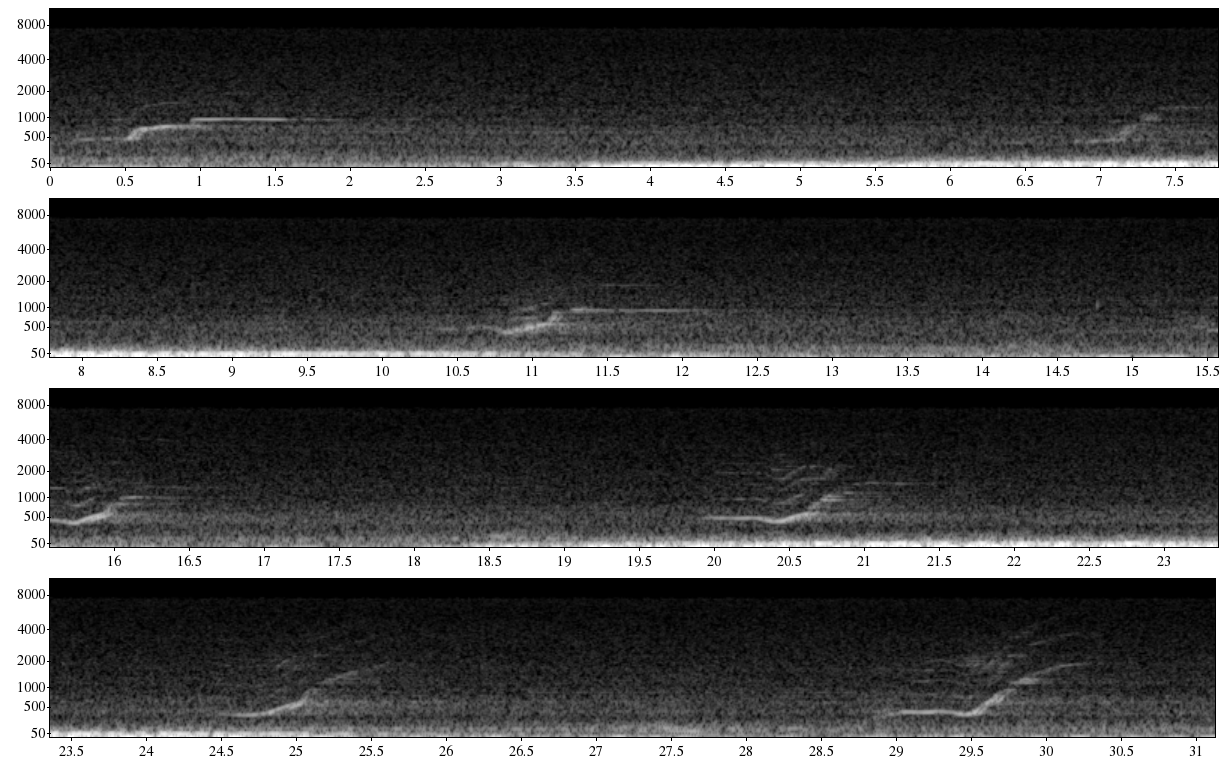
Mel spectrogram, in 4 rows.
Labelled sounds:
0.6	1.6	humpback whale, 0.80 to 1.5 kHz
11.1	12.0	humpback whale, 0.80 to 1.9 kHz
15.9	16.4	humpback whale, 0.80 to 1.1 kHz
20.4	21.3	humpback whale, 0.80 to 2.3 kHz
25.2	25.4	humpback whale, 1.1 to 1.6 kHz
29.7	30.3	humpback whale, 1.0 to 1.9 kHz

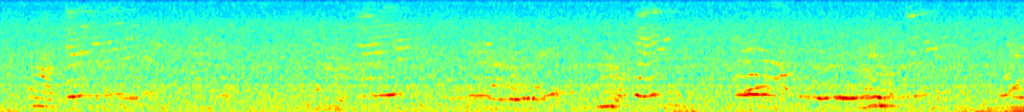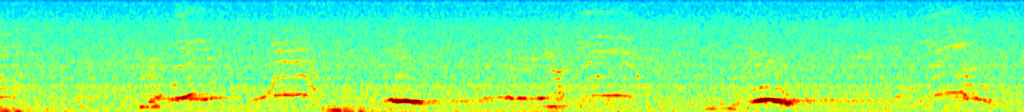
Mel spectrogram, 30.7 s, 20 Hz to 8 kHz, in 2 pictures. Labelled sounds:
1.2	1.9	humpback whale, 1.1 to 5.8 kHz
5.4	5.9	humpback whale, 1.8 to 5.2 kHz
10.6	11.8	humpback whale, 0.90 to 5.7 kHz
13.6	14.0	humpback whale, 4.9 to 5.8 kHz
18.2	18.5	humpback whale, 2.4 to 2.7 kHz
19.5	19.9	humpback whale, 1.4 to 2.0 kHz
23.6	23.9	humpback whale, 1.1 to 1.2 kHz
24.3	24.6	humpback whale, 1.9 to 3.0 kHz
28.1	28.4	humpback whale, 1.6 to 1.7 kHz
29.5	29.9	humpback whale, 2.1 to 2.4 kHz

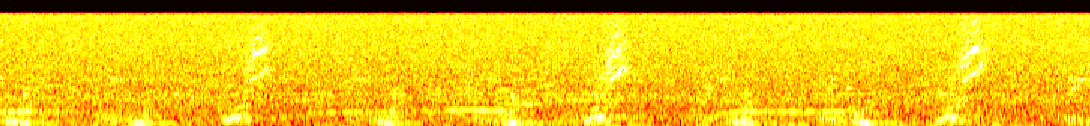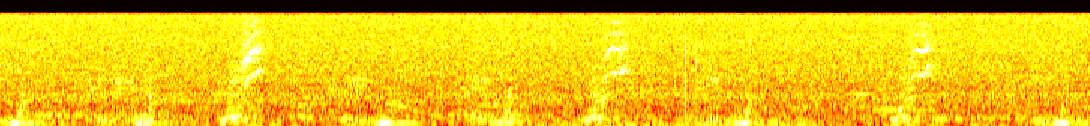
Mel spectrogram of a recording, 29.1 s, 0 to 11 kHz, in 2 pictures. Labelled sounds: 1.4	1.7	humpback whale, 1.2 to 1.5 kHz
3.3	3.6	humpback whale, 1.2 to 1.9 kHz
8.1	8.4	humpback whale, 1.2 to 2.0 kHz
12.8	13.1	humpback whale, 1.2 to 2.2 kHz
14.2	14.6	humpback whale, 1.2 to 1.4 kHz
16.1	16.3	humpback whale, 1.1 to 1.3 kHz
17.8	18.1	humpback whale, 0.99 to 3.4 kHz
19.1	19.4	humpback whale, 1.0 to 1.4 kHz
22.6	23.0	humpback whale, 1.3 to 3.6 kHz
26.7	27.0	humpback whale, 1.3 to 3.6 kHz

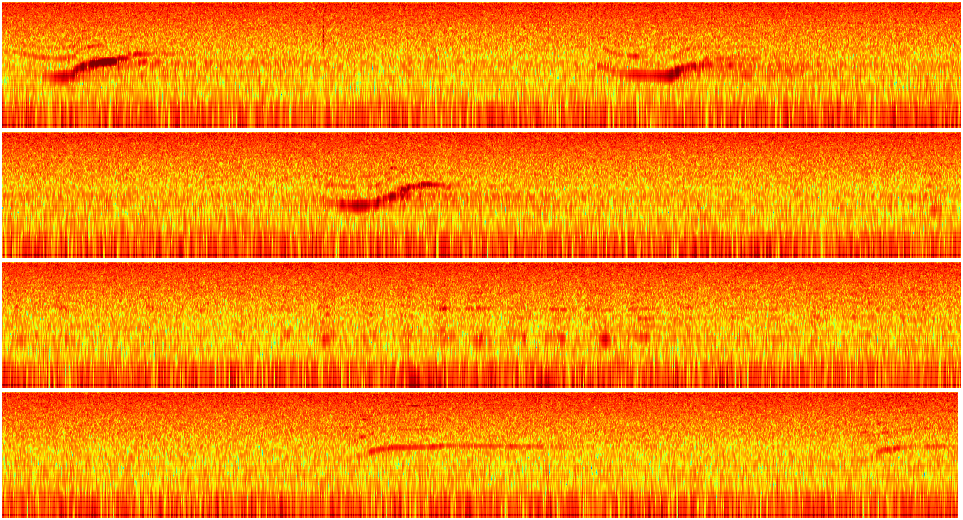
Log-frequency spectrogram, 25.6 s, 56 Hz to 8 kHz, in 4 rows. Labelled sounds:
0.1	1.1	humpback whale, 0.80 to 1.2 kHz
4.0	4.3	humpback whale, 0.90 to 1.3 kHz
9.0	9.4	humpback whale, 0.80 to 1.1 kHz
21.6	22.5	humpback whale, 0.80 to 1.9 kHz
25.0	25.3	humpback whale, 0.80 to 0.96 kHz

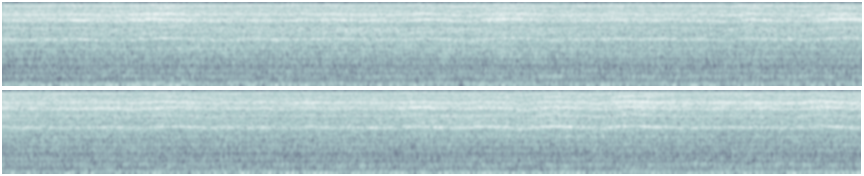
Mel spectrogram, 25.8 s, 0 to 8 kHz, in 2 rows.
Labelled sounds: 19.7	20.4	vessel noise, 2.0 to 4.1 kHz

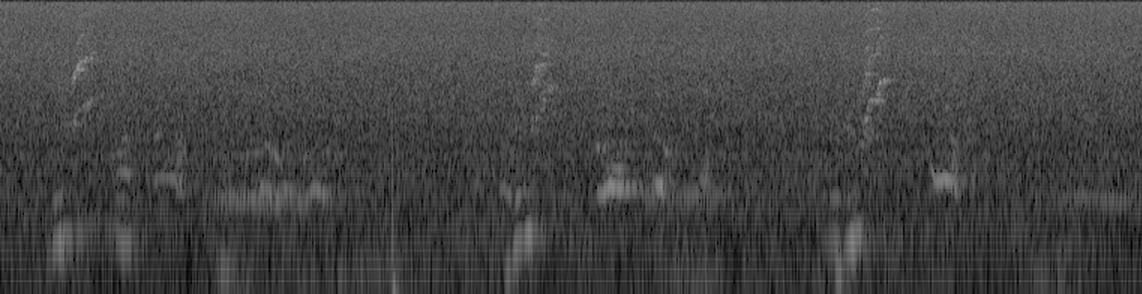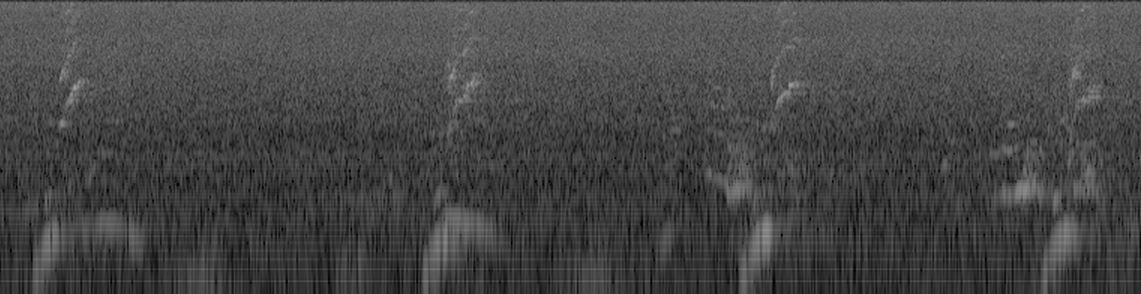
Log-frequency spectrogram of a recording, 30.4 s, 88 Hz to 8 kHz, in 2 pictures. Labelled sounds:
0.9	1.4	humpback whale, 1.1 to 3.3 kHz
11.6	12.0	humpback whale, 1.5 to 2.4 kHz
16.1	16.5	humpback whale, 1.5 to 2.4 kHz
21.3	21.7	humpback whale, 1.4 to 2.6 kHz
25.5	26.0	humpback whale, 1.3 to 2.3 kHz
28.5	28.8	humpback whale, 0.80 to 0.90 kHz
29.6	29.9	humpback whale, 1.6 to 2.3 kHz

